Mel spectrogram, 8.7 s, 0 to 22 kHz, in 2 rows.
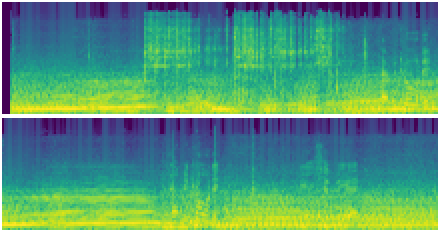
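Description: BMW E36 M3's straight-six engine heard from inside the cabin under full throttle, its pitch climbing through the revs and dropping back at each of three upshifts.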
